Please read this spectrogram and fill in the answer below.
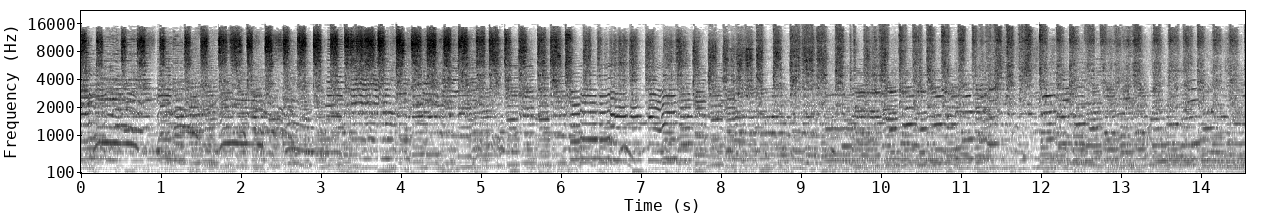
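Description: A live brass band with saxophones playing a lively dance tune over a steady percussion beat.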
